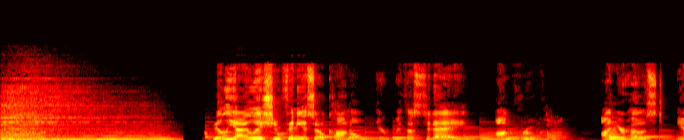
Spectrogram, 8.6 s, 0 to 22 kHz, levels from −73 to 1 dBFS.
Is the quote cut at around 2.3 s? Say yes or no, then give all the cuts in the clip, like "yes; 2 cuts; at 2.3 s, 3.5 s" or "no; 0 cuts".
yes; 1 cut; at 2.3 s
